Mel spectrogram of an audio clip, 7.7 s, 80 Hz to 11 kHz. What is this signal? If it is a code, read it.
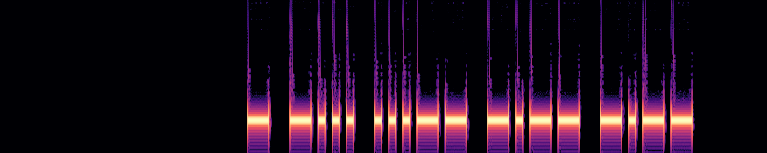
Morse code, heard as a keyed tone, about 17 wpm, 700 Hz. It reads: TB3YY
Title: DXCC-100 Call Signs - 5 Characters - Repeated 2x - 17wpm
